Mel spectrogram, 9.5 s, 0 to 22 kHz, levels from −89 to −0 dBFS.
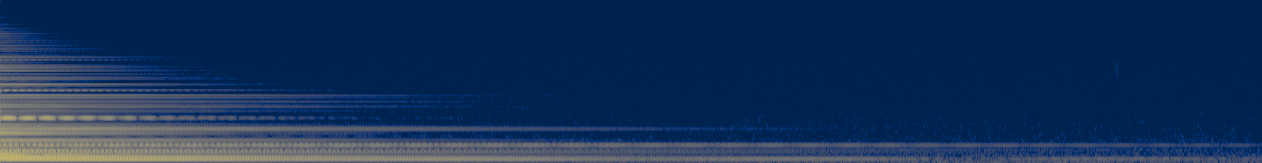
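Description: A recording of everyday sound that drops abruptly to an adaptive stream at a lower bitrate at 1.2 s and stays there to the end. Everything above 5.8 kHz vanishes and swirly codec artefacts rise, which fits a switch from 128 to 24 kbit/s MP3. Unlike a dropout, there's no gap.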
